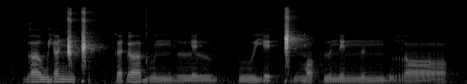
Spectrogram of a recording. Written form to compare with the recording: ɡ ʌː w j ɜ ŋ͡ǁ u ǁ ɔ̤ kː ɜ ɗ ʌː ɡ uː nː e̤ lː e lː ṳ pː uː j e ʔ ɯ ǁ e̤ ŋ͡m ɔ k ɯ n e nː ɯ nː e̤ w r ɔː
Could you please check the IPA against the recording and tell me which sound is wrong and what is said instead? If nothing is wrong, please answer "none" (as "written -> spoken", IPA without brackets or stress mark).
none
